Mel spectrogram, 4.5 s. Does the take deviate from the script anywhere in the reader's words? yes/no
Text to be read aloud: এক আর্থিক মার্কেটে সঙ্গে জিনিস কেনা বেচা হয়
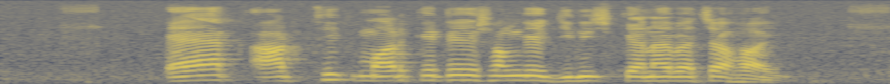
no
